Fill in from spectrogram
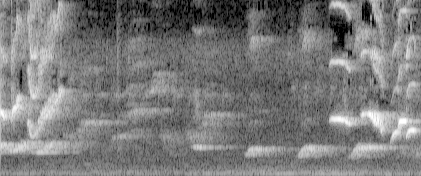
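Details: A male Oriental magpie-robin in breeding condition sings loud, varied whistled phrases of sliding and rising notes, ending in sharper high notes, over a faint low hum. It is sunning in the morning after a bath and a feed of crickets.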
